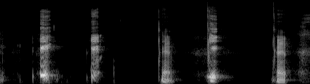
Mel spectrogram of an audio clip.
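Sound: imitated hiccup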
